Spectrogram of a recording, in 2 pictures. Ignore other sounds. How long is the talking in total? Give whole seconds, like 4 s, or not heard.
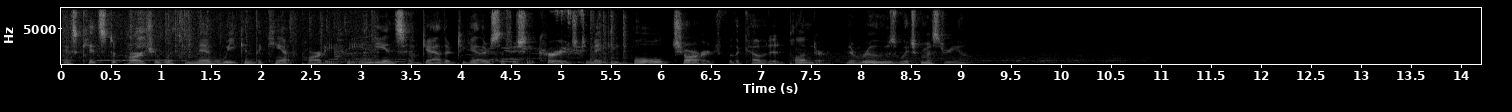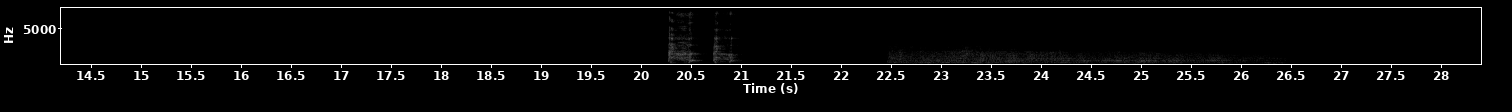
9 s.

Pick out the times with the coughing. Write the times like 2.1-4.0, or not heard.
2.7-3.5, 20.2-20.9.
